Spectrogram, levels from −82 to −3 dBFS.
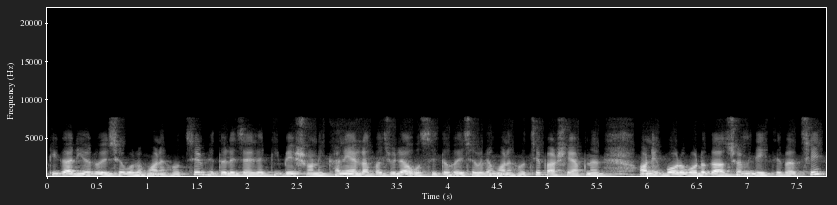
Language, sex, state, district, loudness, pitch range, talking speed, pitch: Bengali, female, West Bengal, Jhargram, -16 LUFS, 165-180 Hz, 200 wpm, 170 Hz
